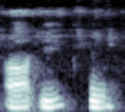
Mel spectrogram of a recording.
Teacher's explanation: त्यांचा उच्चार ऱ्हस्व स्वरापेक्षा लांबट होतो आहे. त्यामुळे यांना दीर्घ स्वर असे म्हणतात.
